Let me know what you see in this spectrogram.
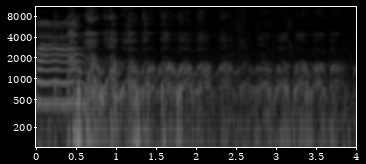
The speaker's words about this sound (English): just because the cat complicated things, always got to get in the show. It's all him. I didn't do that.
